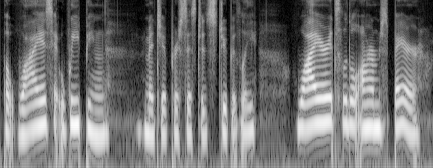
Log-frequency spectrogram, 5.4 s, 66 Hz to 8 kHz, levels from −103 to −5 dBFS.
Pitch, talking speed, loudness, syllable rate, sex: 200 Hz, 155 wpm, -17 LUFS, 5.1 syllables/s, female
